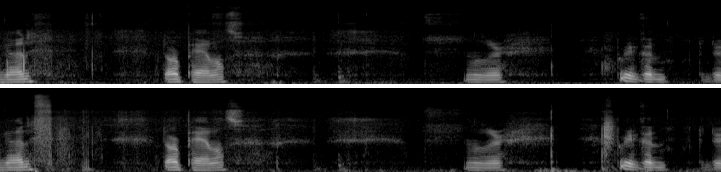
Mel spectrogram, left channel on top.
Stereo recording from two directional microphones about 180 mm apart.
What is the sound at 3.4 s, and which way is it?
Sniff, 25° left (ahead or behind).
